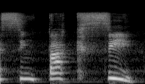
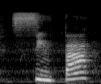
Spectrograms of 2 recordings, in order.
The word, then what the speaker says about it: sintaxe: língua é a sintaxe a atenção não é sintáxi ok é sintas e enxergue aquele x como se fosse dígrafo ss sintaxe c essa é a pronúncia correta deste termo tudo bem bom que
